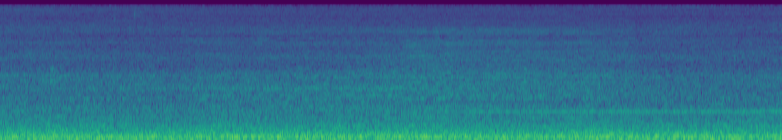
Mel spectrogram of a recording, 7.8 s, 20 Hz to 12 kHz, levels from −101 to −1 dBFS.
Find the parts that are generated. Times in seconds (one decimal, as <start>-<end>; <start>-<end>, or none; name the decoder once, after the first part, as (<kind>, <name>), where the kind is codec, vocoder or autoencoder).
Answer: 5.7-7.8 (vocoder, Vocos)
